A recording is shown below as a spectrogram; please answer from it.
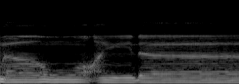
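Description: A man chanting Qur'anic recitation (tilawah), holding one long melodic note with a brief dip in pitch about a second in.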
